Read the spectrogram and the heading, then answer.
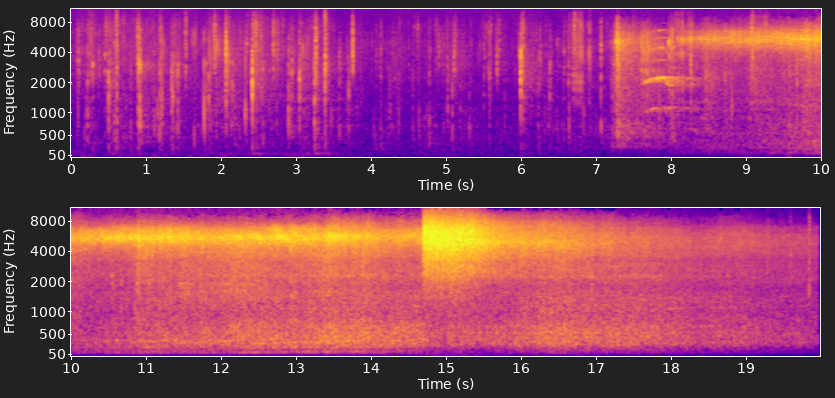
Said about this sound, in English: he's exiting the subway, because you get a whole array of shoes. You get men's shoes, you get ladies' shoes. You also get the sound of the train door closing and people just scurrying out. It's so good.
